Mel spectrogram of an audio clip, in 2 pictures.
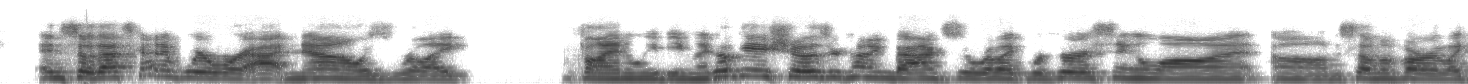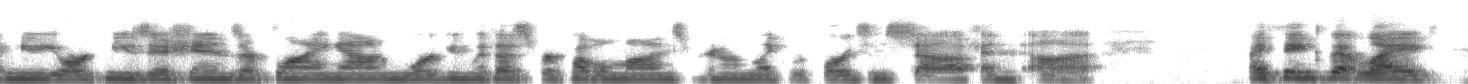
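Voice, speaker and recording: A woman speaks in an ordinary speaking voice at a medium pitch. Her pace is fairly quick, with ordinary pitch variation. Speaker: avant-rock band leader. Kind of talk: casual interview chat.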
